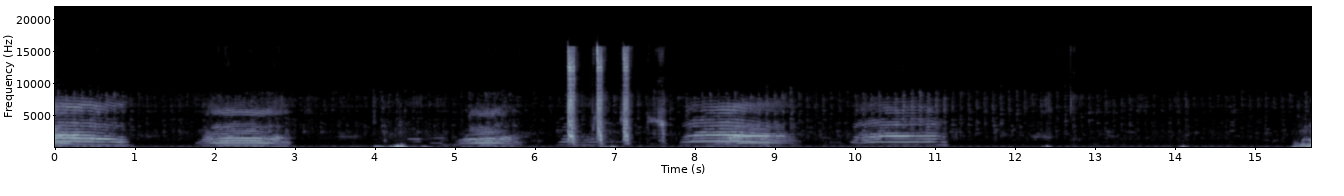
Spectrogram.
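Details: Loud meowing from two cats, about seven clear harmonic meows repeated roughly every two seconds, each swelling and bending downward, with a few sharp clicks and thumps between calls over a low hum.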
